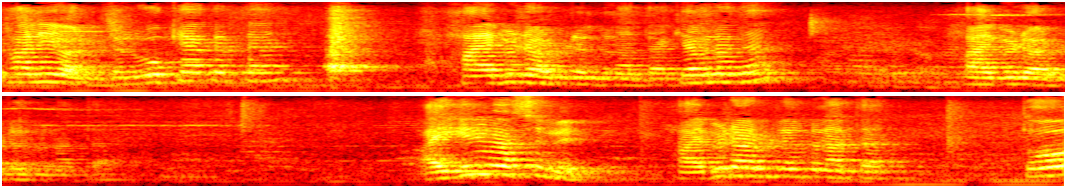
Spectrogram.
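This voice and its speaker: A chemistry teacher whose voice is very high with a darkish tone gives a lecture in an echoing classroom. He asks the class questions, then answers them himself, using the affectionate term "beta" for his students.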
